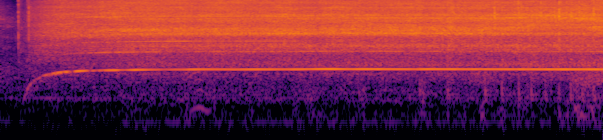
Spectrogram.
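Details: Vacuum on its fifth cup of baking soda: high steady whine with no airflow rush; all filters failed after about the third cup, so it no longer picks up properly despite bin below the full line.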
